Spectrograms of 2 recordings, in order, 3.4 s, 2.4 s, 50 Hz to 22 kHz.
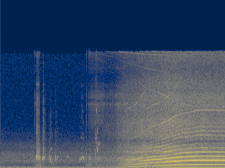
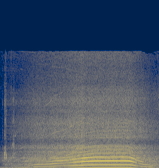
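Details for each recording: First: Dal Fold F7 seven-inch folding prop on AR wing, 3S battery, after rotating prop on shaft to balance: motor spins up to a clean steady whine and winds down with no buzz or shake; smooth, only dynamic balancing still needed. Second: Dal Fold F7 seven-inch folding prop on AR wing, 3S battery: electric motor whine rises, holds, drops off with a slight buzz from vibration; prop imbalance remains after rotating it on the shaft, tape on a blade considered.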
